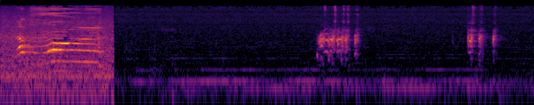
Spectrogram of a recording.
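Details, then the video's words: Domestic cat making an odd, drawn-out meow with a wavering, slightly falling tone lasting about a second and a half, followed by near silence with two faint, brief chirpy sounds later on. "Weird Cat Noises"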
